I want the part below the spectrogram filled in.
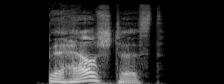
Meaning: inflection of beherrschen: 1. second-person singular preterite 2. second-person singular subjunctive II
- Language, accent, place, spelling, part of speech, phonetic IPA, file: German, Germany, Berlin, beherrschtest, verb, [bəˈhɛʁʃtəst], De-beherrschtest.ogg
